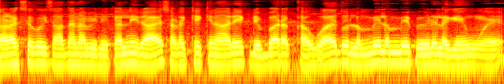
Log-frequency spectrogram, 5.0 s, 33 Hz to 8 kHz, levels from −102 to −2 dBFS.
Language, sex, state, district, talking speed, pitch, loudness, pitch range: Hindi, male, Odisha, Khordha, 260 wpm, 115 Hz, -15 LUFS, 110-125 Hz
